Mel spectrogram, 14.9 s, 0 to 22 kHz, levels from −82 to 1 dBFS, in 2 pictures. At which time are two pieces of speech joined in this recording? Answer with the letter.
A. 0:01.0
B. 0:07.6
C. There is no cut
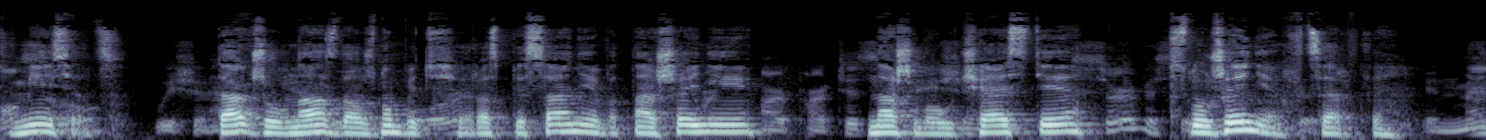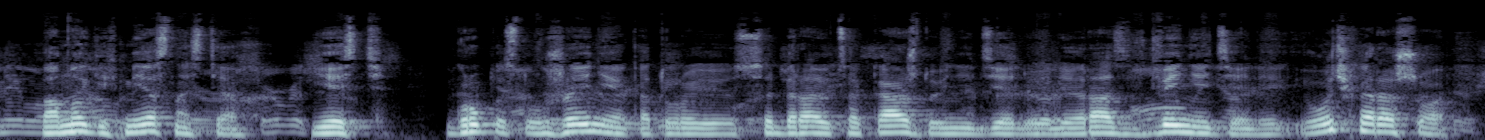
C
